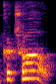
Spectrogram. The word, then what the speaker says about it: Cattrall: so too I think her name is pronounced control yeah not control people say control but it's control okay Kim Cattrall anyway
